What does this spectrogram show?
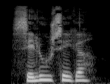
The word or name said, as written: selvusikker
